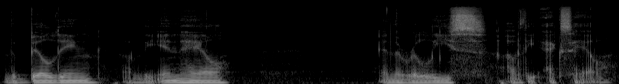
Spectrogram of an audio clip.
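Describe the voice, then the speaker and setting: A man leading a guided meditation in a soothing, measured way, with long pauses between short phrases. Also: rumbling low, flat delivery, a little mellow. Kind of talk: slow guided meditation narration.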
